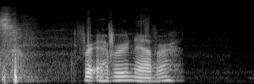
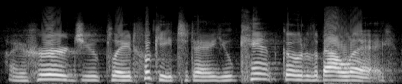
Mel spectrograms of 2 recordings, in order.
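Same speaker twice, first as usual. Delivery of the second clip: stern mother; 4 dB louder than usual. Retold or imitated. Mother scolding daughter at home.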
